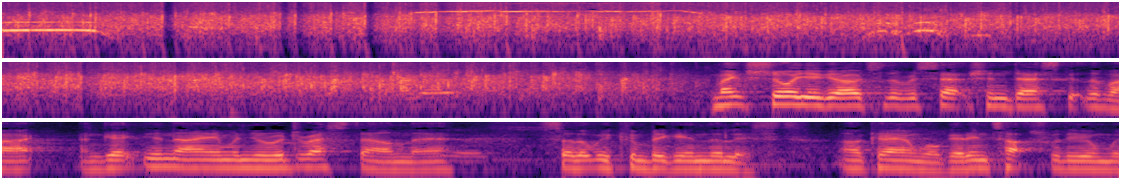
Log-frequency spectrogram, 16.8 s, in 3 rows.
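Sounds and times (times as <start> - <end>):
audience applause: 0.0 - 9.1
speech: 9.2 - 16.7.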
